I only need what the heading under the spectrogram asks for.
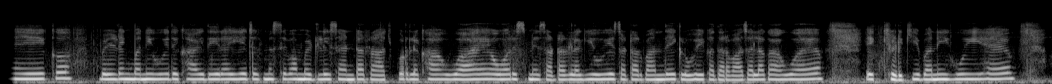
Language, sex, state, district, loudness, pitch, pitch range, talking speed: Hindi, female, Chhattisgarh, Balrampur, -16 LUFS, 235 Hz, 230-240 Hz, 220 wpm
